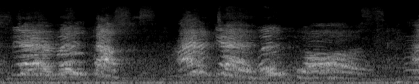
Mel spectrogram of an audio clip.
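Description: A large group of young children reciting a rhyming poem in unison, in chanted phrases with short pauses between them.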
